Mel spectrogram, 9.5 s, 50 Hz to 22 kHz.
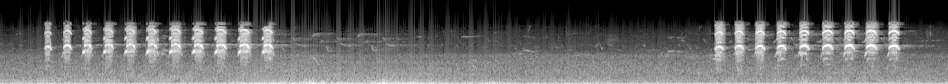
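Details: At dawn on 9 April 2021, an osprey pair mating at their Salt Point nest by a lake, recorded on a nest camera, gives two runs of about ten quick, sharp whistled chirps separated by a quiet gap, with low rumble beneath.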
